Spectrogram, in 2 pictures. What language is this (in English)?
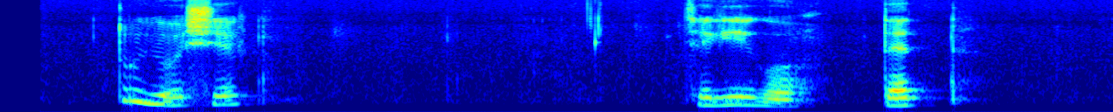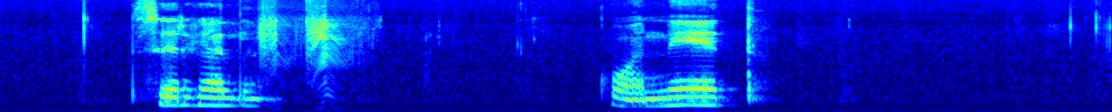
Kalenjin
